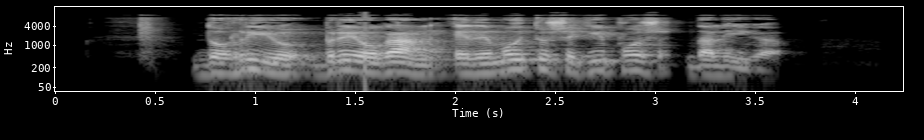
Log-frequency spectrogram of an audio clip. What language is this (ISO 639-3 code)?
glg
